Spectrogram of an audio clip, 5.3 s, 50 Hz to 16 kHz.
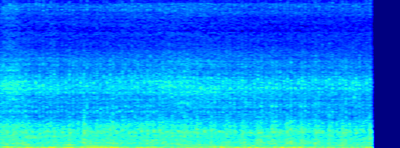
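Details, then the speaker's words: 2012 Chevrolet Cruze 1.4L with P0171 and C0050 codes and check engine and stability lights on: steady idle with a constant hiss over a slightly uneven beat, a vacuum leak traced to the PCV line. "I can already hear a hissing now as I get to show me some right here this is you're taking this meat here PCD system"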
